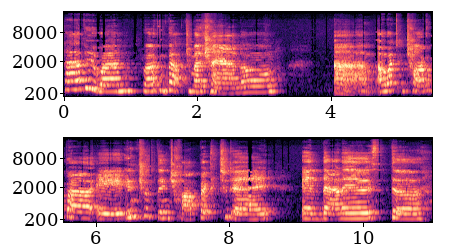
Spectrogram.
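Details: Adult woman born deaf who uses cochlear implants and learned to speak English through speech therapy; people often mistake her deaf accent for a foreign accent; deaf speech.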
